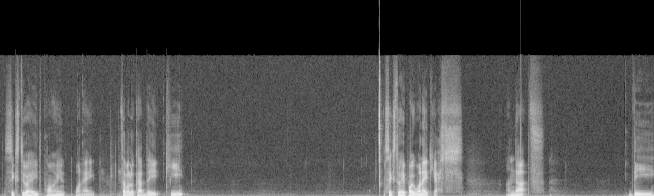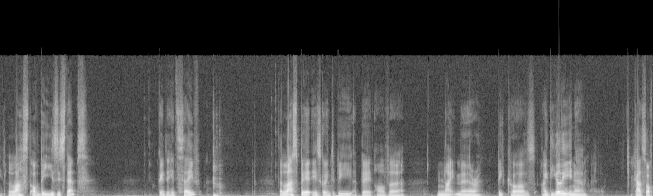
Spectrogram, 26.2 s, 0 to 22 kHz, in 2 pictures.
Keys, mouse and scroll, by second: 1.5 click, 1.9-2.6 scroll down 4, 3.3-12.5 drag, 12.8 middle click, 14.1 click, 15.9 click, 16.5 click, 17.3 ctrl+s, 18.5 click, 18.9-20.5 scroll down 8, 20.8-21.3 scroll down 2, 22.5 middle click.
